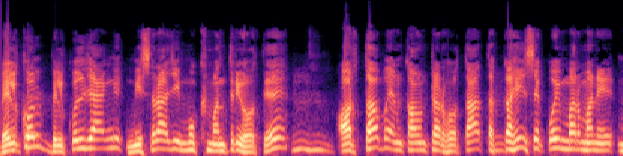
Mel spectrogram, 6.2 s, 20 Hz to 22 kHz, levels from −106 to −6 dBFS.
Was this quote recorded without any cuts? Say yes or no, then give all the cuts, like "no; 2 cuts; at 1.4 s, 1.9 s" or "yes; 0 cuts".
no; 1 cut; at 1.2 s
